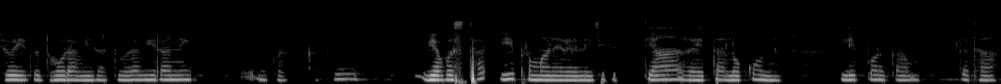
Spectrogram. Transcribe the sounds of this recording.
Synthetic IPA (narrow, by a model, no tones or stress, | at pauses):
d͡ʒojet̪od̪ʱoɽaʋiɾad̪ʱoɾaʋiɾani | akʰːi | ʋjəʋəst̪ʰaepɾəmaɽ̃eɾəɦelit͡ʃʰeket̪jãɾəɦt̪alokone | lipəɳkam | t̪ət̪ʰa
